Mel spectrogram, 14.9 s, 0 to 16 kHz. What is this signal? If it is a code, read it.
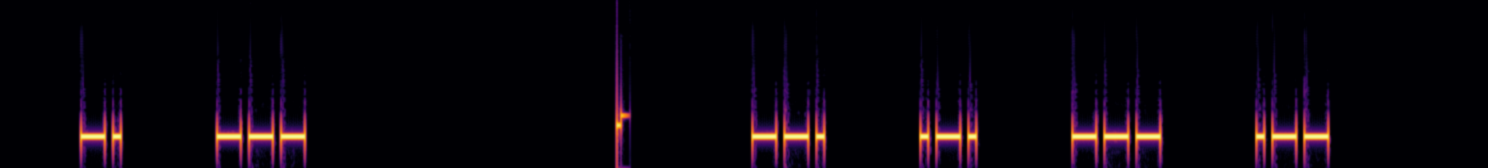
Morse code, heard as a keyed tone, about 15 wpm, spaced as for 7 wpm, 700 Hz. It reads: NO GROW
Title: 4x Character Spacing - Top 500 Words - 15wpm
